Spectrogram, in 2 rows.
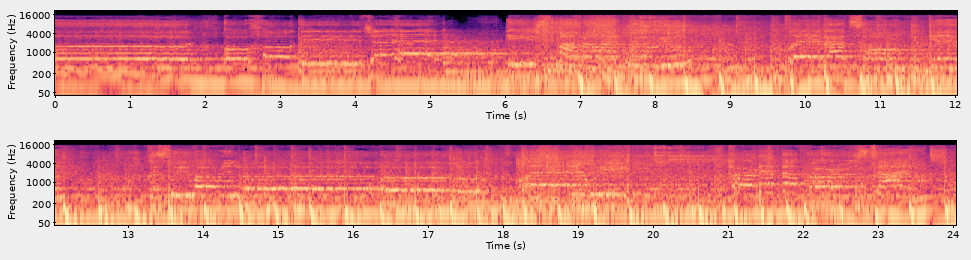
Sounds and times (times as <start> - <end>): Singing: 0.0 - 24.0.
